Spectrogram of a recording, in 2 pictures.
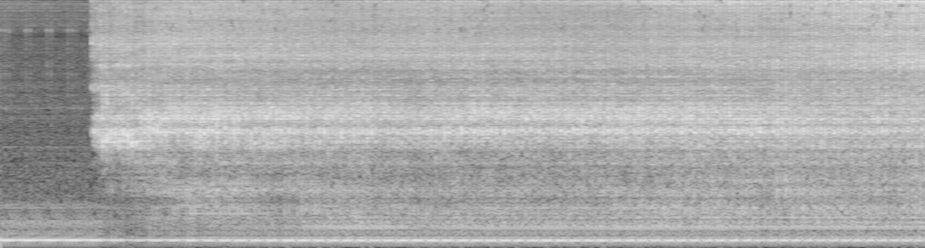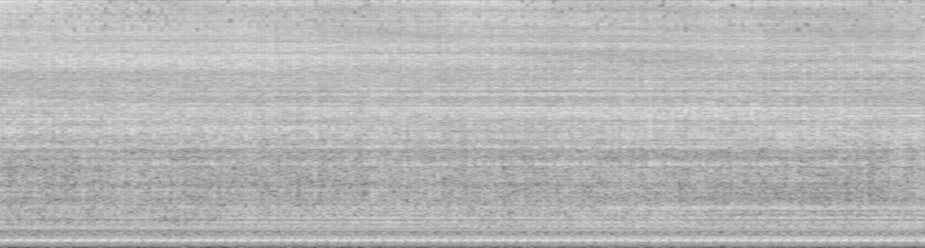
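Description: A scroll saw blade rasps through thin wood.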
